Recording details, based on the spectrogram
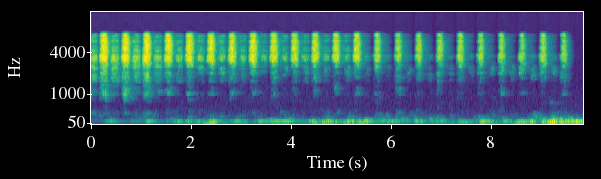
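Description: Gentle, short breaths drawn into the rib cage during a quiet meditation, a steady regular series of soft airy puffs, close and faint over a low background hum, with no talking.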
